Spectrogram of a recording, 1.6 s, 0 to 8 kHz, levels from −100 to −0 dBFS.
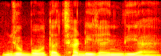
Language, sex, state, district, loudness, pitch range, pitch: Hindi, male, Jharkhand, Deoghar, -15 LUFS, 105-110 Hz, 110 Hz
